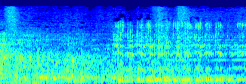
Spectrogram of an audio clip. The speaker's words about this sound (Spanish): Surgió del abismo un ser infernal, un dragón morado que salió del mar. Rugió como un trueno.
